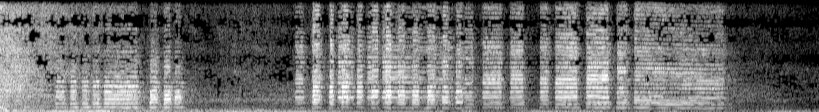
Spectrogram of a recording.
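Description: Car horns honking as convertibles drive past: an engine passing by at the start, then a run of short horn toots, and from about four seconds in a longer string of rapid on-and-off horn blasts that stops about a second before the end.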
